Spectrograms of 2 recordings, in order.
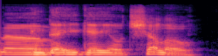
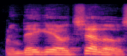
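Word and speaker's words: Ndegeocello: Indegeocello. – Indegeocello.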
